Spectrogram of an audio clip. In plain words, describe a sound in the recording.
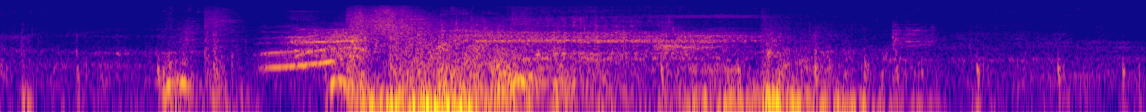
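A sudden loud rumbling blast roars and fades.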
